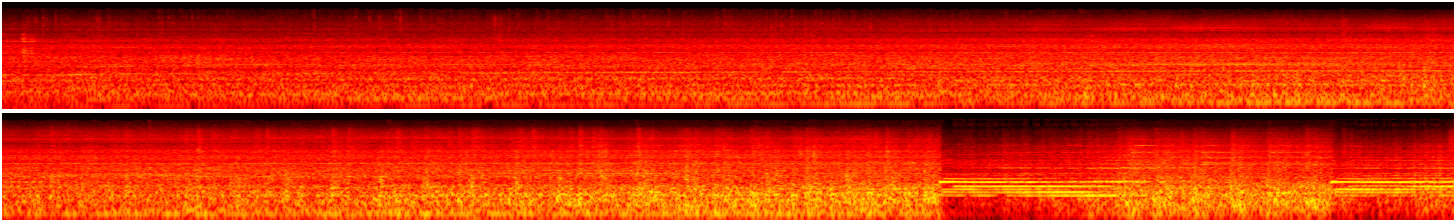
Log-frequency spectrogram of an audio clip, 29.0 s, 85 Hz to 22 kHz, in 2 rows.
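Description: NJ Transit ALP-45DP dual-mode locomotive running on its diesel engines and pulling a passenger train past, with engine and wheel-on-rail noise that grows steadily louder. Near the end the locomotive's horn sounds twice: a blast of about two seconds, then a second one a couple of seconds later.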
